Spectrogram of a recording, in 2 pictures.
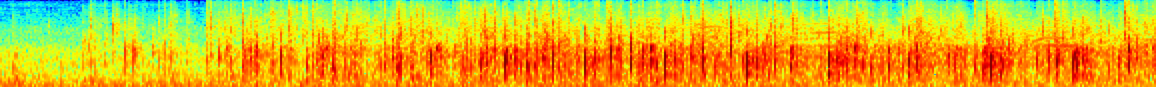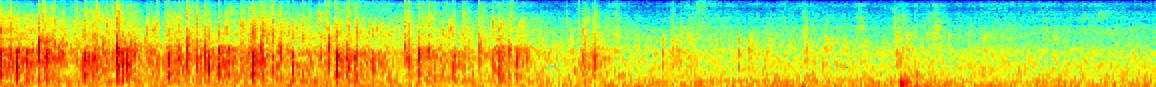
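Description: Audience applauding: clapping that starts about a second in, holds for about five seconds and dies away.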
